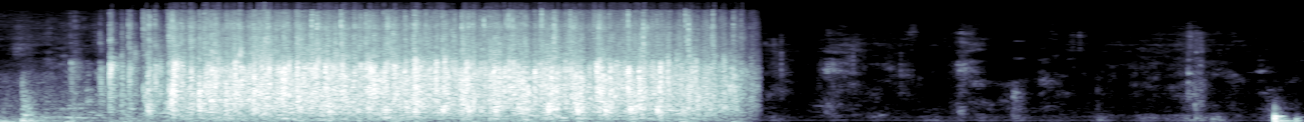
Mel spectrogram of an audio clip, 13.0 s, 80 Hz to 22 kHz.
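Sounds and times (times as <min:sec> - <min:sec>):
audience applauding: 0:00.7 - 0:07.6.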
